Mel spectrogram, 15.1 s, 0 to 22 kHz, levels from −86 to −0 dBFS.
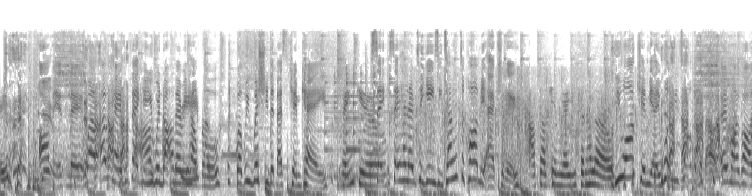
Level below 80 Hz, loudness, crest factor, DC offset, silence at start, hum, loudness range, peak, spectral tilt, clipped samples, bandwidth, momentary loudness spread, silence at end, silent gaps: -44 dBFS; -28 LUFS; 14 dB; under 0.1%; 0 s; none; 2 LU; -14 dBFS; -3.5 dB/octave; under 0.1%; 12 kHz; 5 LU; 0 s; none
